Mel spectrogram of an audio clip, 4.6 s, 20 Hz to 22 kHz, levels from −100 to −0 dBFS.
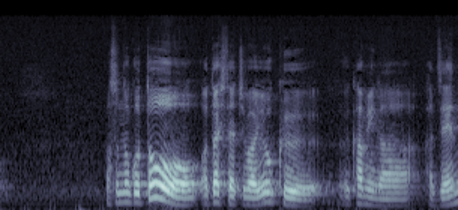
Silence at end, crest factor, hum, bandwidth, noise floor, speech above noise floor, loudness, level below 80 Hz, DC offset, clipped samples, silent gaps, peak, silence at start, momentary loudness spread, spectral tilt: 0 s; 20 dB; none; 11 kHz; -68 dBFS; 39 dB; -28 LUFS; -78 dBFS; under 0.1%; under 0.1%; none; -10 dBFS; 1.05 s; 19 LU; -4 dB/octave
